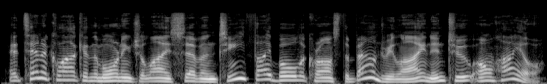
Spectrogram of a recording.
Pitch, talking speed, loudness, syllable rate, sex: 175 Hz, 175 wpm, -15 LUFS, 4.9 syllables/s, male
